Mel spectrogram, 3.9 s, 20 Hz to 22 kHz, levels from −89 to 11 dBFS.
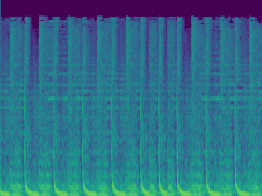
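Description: A scratch made the CD player get stuck on one turn, throwing the laser back each revolution, so from 2.23 to 2.77 s the audio repeats a 0.27 s loop twice with short mutes, a fast, even skip.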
